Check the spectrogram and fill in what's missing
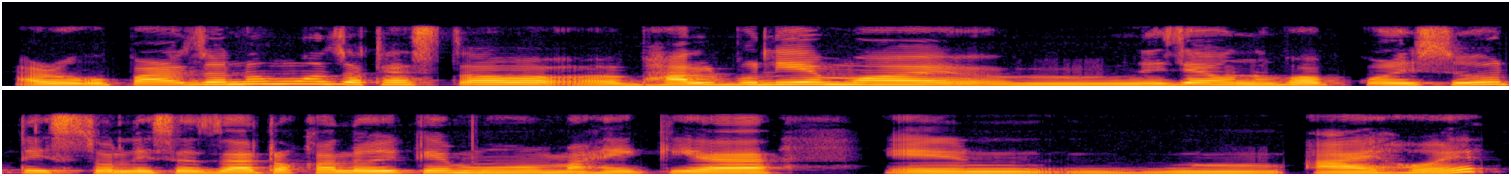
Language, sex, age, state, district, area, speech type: Assamese, female, 30-45, Assam, Dhemaji, rural, spontaneous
